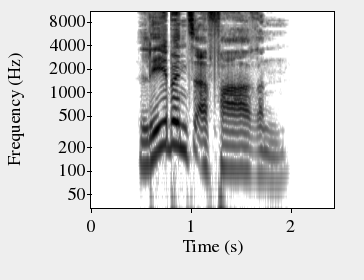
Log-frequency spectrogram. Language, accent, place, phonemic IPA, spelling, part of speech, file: German, Germany, Berlin, /ˈleːbn̩sʔɛɐ̯ˌfaːʁən/, lebenserfahren, adjective, De-lebenserfahren.ogg
- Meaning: experienced (in life)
